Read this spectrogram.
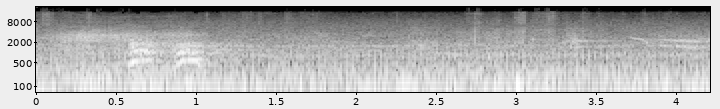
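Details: Adriano, a West Highland White Terrier, on a winter morning in the garden and fields of Hoat Wala village, South Punjab, Pakistan: two quick sharp barks early on, then steady low outdoor rumble and faint distant sounds.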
